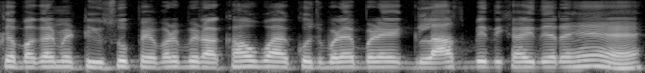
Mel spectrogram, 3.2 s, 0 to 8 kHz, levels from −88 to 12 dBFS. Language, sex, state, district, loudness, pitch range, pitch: Hindi, male, Jharkhand, Garhwa, -13 LUFS, 170-180 Hz, 175 Hz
